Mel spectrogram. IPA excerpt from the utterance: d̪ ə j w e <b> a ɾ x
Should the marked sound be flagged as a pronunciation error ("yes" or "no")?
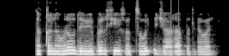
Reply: no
